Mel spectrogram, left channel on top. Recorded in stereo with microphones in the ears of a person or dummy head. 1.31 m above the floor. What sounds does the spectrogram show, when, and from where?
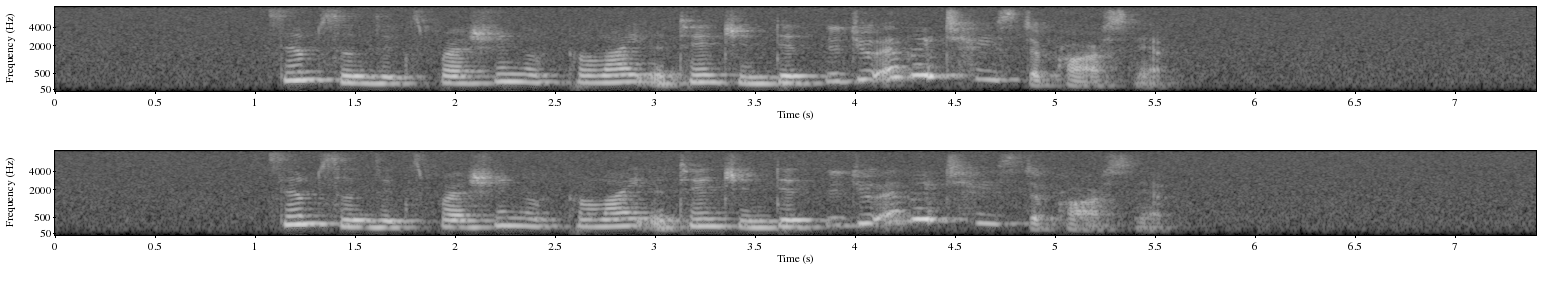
1.1 s a woman speaking: centre (ahead or behind), 1.6 m
3.9 s a woman speaking: 80° left, 1.9 m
